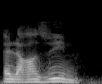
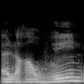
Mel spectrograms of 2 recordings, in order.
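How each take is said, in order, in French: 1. La consonne est un son 'z' bourdonnant. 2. La consonne est un 'th' doux. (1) "ils font un za, za, un za... Ça, c'est faux" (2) "au lieu de dire"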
